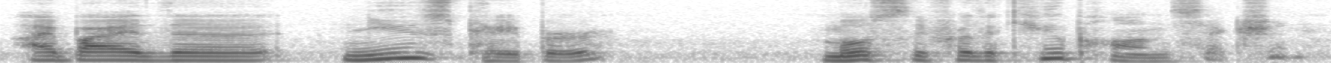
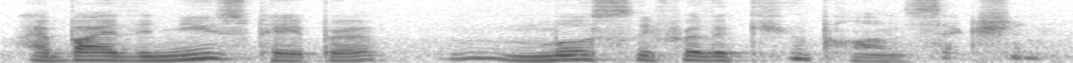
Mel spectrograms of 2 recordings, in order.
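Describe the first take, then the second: Both takes have the same delivery.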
